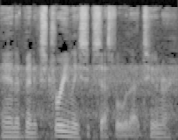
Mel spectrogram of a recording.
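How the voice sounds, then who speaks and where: Outdoor noise surrounds a middle-aged American man as he vlogs in hilly backcountry as an amateur radio operator, casually and enthusiastically summarizing. He talks fast in a gravelly, medium-pitched voice with little pitch movement.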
